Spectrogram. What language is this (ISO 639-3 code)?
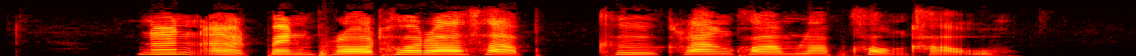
tha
